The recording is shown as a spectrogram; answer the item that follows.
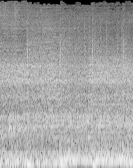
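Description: Death metal band playing, with heavily distorted guitars in a loud, dense, unbroken wall of sound.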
